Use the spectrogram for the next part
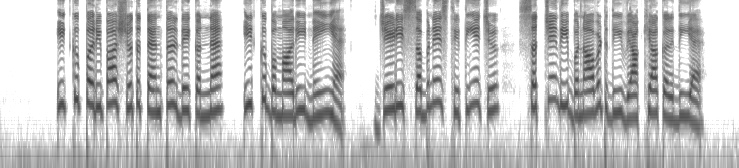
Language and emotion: Dogri, neutral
